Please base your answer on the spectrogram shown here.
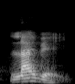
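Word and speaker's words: library: ফেব্রুয়ারি এরকম উচ্চারণ হবে এরভাবে লাইব্রেরি এল আই বি আর এ আর ওয়াই লাইবে বলে আমরা লাইব্রেরি হবে না কিন্তু লাইব্রেরি লাইব্রেরি মানে হালকা সাইলেন্স অলমোস্ট সাইলেন্স ধরা যায় তো ও সাইলেন্সারকে দেখি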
